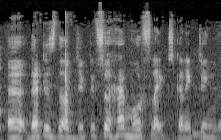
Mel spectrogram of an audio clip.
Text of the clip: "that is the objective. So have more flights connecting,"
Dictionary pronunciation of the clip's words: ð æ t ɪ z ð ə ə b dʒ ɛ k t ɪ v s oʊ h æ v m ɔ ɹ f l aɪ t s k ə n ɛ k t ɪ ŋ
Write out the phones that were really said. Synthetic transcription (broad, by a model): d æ t ɪ z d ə ə b dʒ ɛ k t ɪ v s oʊ h æ v m ɔ ɹ f l aɪ t s k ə n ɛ k t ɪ ŋ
